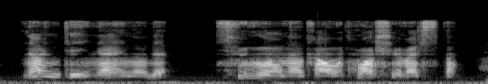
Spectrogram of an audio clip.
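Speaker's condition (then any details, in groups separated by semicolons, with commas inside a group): ALS, speech-generating device; cannot speak, uses synthesized voice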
